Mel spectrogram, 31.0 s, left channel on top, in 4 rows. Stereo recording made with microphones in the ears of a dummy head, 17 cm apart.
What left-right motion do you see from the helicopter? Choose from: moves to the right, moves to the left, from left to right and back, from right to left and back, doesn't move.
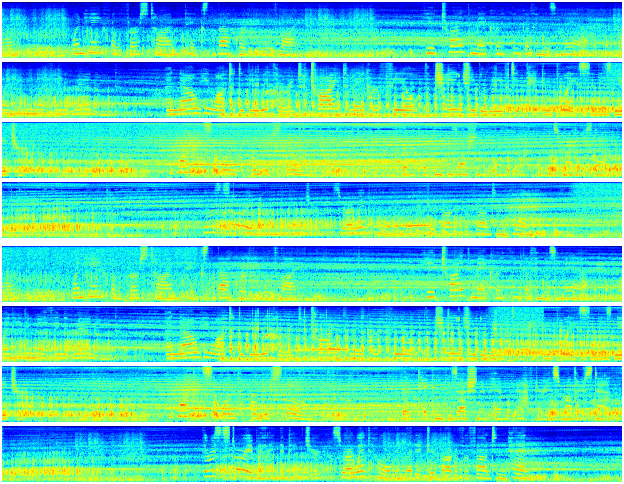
moves to the left.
